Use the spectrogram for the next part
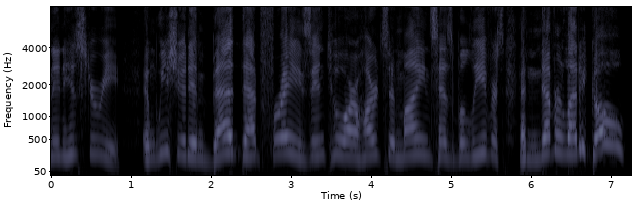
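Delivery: loud, high impassioned preaching; preaching at full force. Acted. Pastor urging the church to hold the phrase, fervent preaching. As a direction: proclaim it like a revival preacher.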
